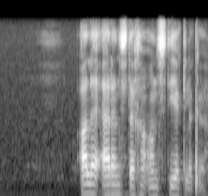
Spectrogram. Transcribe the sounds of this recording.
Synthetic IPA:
ʔɐləʔæɾənstəχəʔɑːnstiəkləkə

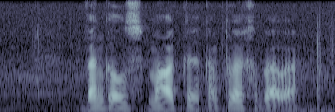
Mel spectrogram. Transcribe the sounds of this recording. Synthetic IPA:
vəŋkəlˠsmɑːktəkɐntuərχəbœwə̰

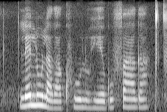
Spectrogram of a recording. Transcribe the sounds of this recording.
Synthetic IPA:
lelulak̬akʰulujek̬ufaːk̬a

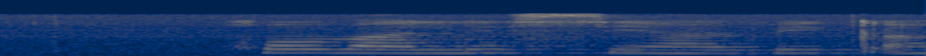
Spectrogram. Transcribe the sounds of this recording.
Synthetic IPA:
ɣʊβalɪsɪabɪkʼa

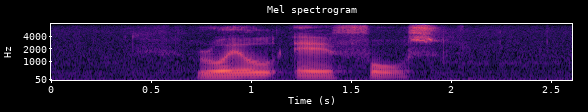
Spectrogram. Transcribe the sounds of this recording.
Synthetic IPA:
ɹɔjəlɛfɔs

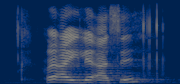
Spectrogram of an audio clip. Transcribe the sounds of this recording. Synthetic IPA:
ɣɛaileasɪ

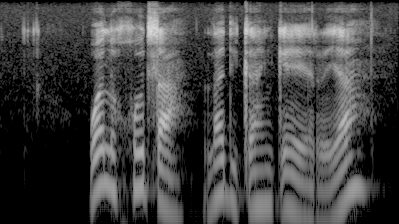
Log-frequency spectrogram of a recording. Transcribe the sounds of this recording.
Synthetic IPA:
walɪk͡xʰʊt͡ɬʼaladikʼaŋ̩kʼɛrɛ̰ja

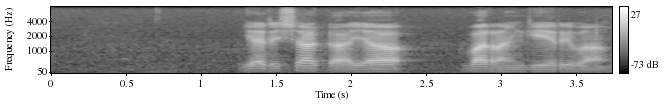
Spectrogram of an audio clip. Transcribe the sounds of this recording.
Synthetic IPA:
jaɾiʃakaja | βaɾaŋɡeɾiβaːŋ

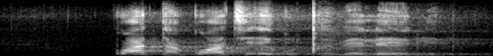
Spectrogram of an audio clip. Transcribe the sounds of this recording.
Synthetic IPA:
k̬ʼwad̥ʱak̬ʼwatʰiek̬ʼuɡ͡ǃʱiɓɛlɛːlɛ

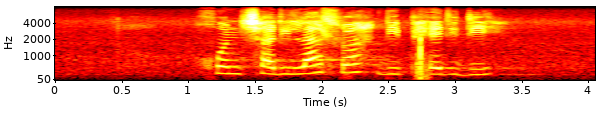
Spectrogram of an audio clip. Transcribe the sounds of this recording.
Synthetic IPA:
χʊn̩t͡ʃʰadilaɬwadipʰɛdidi

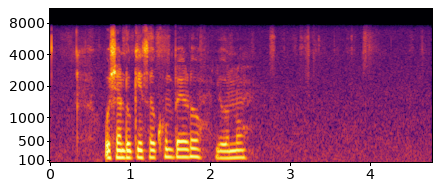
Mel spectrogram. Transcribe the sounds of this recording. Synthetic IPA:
uʃandukʼisakʰumbɛɺɔjɔːnɔ

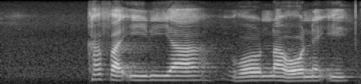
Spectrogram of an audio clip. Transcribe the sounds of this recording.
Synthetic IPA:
kʰafaʔiɺijaɦɔnaɦɔnɛʔi

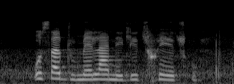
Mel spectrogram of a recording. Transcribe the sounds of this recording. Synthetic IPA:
ʊsadʱumɛlanelɪt͡sʰweːt͡sʼʊ

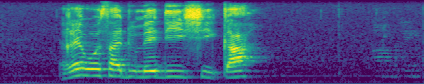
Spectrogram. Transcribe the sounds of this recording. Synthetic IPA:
ɣɛʊsadumediʃikʼa

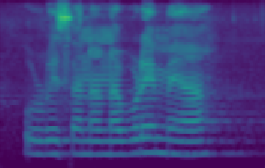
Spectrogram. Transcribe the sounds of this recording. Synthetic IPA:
uɺwisananaβuɺɛmɛɦa

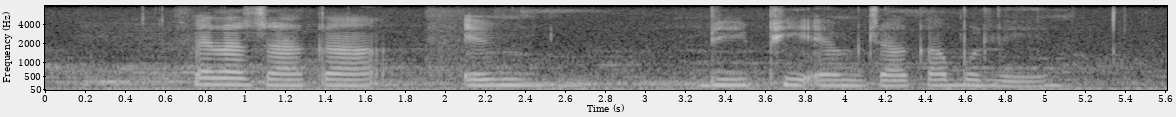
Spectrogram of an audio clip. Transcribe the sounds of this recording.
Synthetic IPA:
fɛlad͡ʒakʼa | ɛm | bipʰiʔɛm̩d͡ʒakʼabʊleːŋ̩

